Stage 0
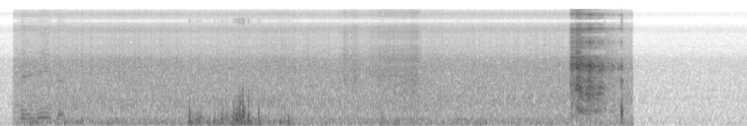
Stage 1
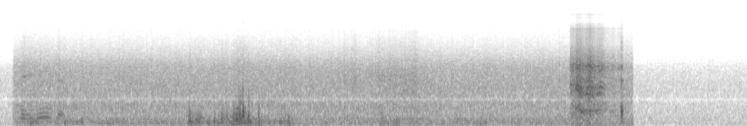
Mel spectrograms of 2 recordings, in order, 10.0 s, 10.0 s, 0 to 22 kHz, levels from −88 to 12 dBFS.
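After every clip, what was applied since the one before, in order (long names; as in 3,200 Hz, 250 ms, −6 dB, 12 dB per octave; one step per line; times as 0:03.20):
running median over 15 samples
low-pass filter 3,200 Hz 12 dB per octave
notch filter 850 Hz, Q 5.1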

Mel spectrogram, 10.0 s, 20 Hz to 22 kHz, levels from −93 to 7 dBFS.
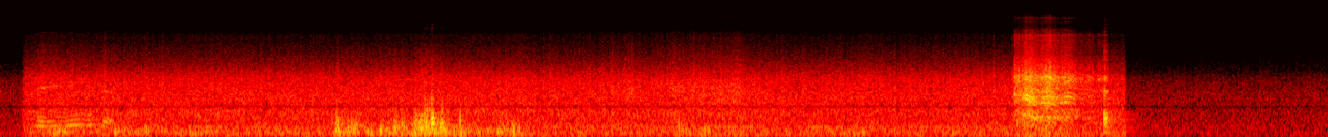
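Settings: hum removal 72.03 Hz, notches 9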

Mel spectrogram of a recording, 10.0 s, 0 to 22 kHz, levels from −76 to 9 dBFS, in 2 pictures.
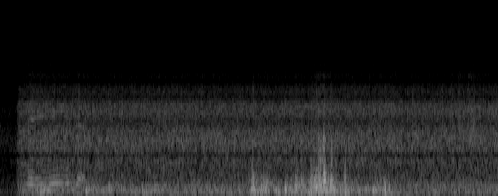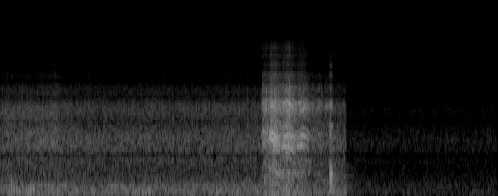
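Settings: comb filter 0.9 ms, depth 39%
level −3 dB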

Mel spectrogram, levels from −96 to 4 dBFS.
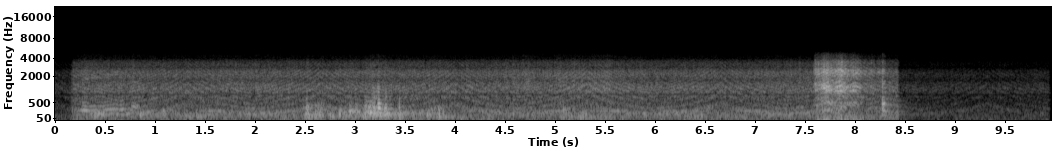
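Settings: Butterworth low-pass 3,600 Hz 48 dB per octave
flanger 0.75 Hz, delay 2 ms, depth 4.8 ms, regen +40%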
